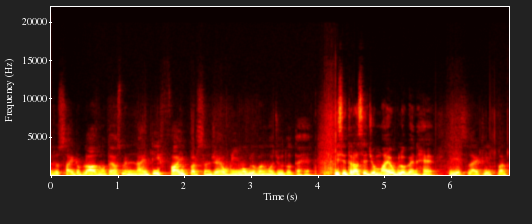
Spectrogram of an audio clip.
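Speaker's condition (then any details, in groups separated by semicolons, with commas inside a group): No condition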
